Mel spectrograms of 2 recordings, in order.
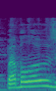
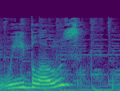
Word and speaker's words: Webelos: Webelos or something like that. The number of times that we've heard it pronounced as like "we blows," as though that second E isn't there.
